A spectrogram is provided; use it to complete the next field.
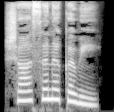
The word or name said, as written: ಶಾಸನಕವಿ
